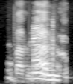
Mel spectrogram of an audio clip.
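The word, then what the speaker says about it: Ναΐν: Terus nain. Nain. Nain. Nain. Nain. Ya. Karena ada di sini jadi enggak baca D tapi i-nya dibaca gitu ya.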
